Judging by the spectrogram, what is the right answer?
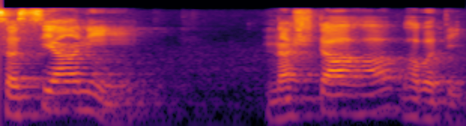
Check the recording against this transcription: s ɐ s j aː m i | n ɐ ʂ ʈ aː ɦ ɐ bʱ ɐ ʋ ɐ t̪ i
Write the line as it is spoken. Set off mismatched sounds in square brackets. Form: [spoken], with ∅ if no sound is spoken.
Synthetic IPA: s ɐ s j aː [n] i | n ɐ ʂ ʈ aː ɦ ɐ bʱ ɐ ʋ ɐ t̪ i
